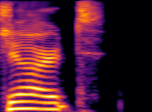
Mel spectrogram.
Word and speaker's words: DJarTT: And my name is Jared, aka DJ Art, with two T's for a double dose of that tink tink. The D is silent, so it's just Jart.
